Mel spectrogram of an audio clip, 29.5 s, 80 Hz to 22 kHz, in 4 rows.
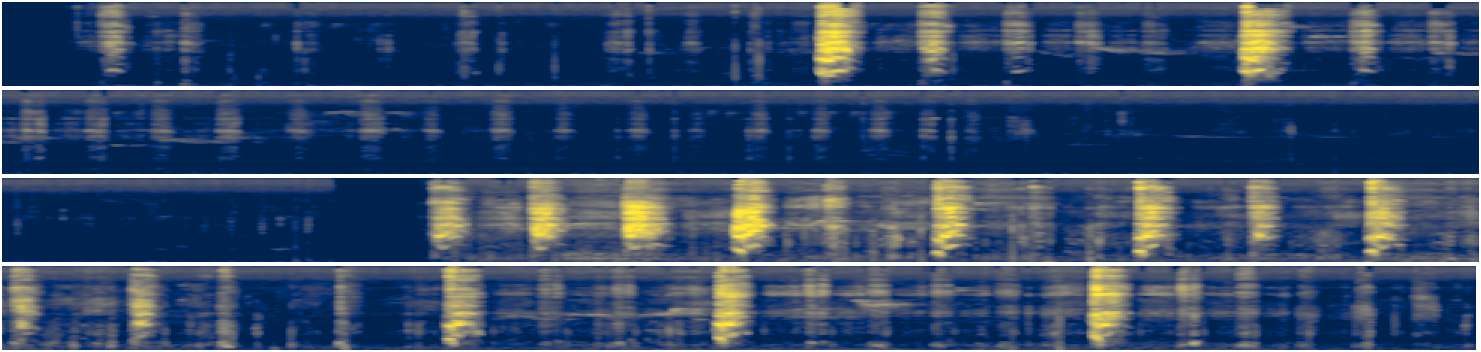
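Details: Sick ferret on heart tablets, 36 days after a predicted 4-week lifespan, coughing from fluid in the lungs. Repeated short, sharp, dry coughing bursts in irregular clusters.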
